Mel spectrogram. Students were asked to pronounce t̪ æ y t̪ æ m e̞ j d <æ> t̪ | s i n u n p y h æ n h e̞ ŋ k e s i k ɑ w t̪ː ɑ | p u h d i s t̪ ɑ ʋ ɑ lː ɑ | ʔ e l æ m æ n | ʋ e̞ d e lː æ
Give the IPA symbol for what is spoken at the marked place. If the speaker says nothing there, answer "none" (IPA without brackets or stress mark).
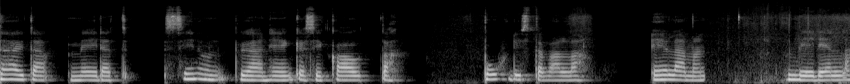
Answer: æ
